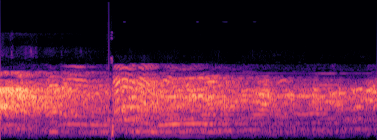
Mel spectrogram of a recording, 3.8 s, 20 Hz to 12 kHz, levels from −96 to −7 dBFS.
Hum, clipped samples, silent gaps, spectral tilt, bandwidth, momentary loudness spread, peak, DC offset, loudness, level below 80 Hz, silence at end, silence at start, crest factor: none; under 0.1%; none; -2 dB/octave; 5.4 kHz; 11 LU; -8 dBFS; under 0.1%; -27 LUFS; under -90 dBFS; 0 s; 0 s; 18 dB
